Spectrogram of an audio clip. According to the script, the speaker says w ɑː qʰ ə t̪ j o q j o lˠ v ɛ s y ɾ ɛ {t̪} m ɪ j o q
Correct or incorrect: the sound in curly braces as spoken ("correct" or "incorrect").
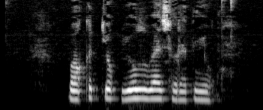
correct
